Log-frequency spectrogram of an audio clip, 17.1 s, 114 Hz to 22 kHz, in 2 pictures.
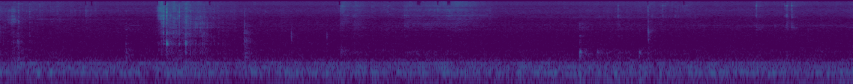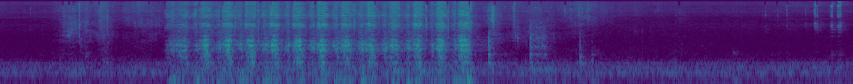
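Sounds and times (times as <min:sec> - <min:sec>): steady low hum: 0:09.8 - 0:17.0.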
